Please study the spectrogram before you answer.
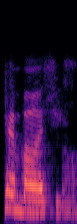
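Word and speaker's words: Cambyses: the story of cambisis canvases is it canvases how do you say it Judah is it can be canvas says chembis um I think it's generally canvases but kambiasis thank you can buy actions against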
